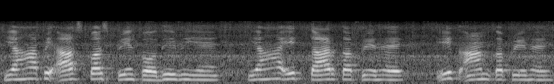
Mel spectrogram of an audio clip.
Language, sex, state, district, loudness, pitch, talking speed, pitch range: Hindi, female, Bihar, West Champaran, -16 LUFS, 230 Hz, 205 wpm, 215-245 Hz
